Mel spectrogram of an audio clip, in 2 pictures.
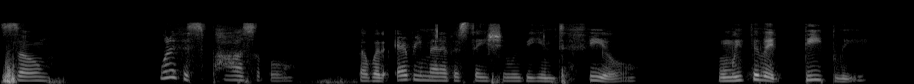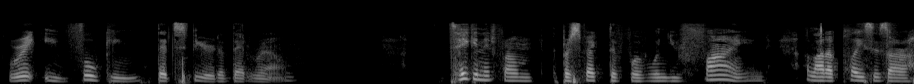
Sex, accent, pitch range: female, American, 155-195 Hz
